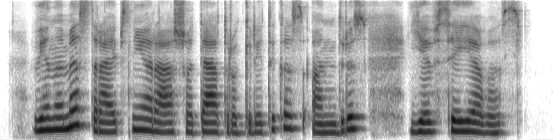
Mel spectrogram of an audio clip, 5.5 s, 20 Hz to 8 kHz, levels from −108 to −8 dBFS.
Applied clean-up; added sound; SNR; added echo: none; none; none; none.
